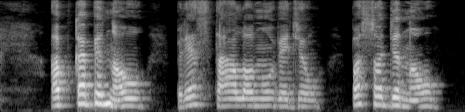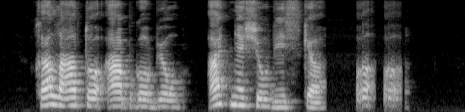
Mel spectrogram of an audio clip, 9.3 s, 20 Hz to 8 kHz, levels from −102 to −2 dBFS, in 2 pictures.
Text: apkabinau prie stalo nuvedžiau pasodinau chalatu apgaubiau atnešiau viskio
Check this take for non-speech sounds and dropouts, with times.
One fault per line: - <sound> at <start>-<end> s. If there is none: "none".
- laugh at 8.2-8.7 s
